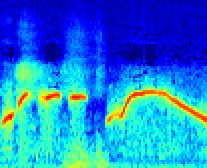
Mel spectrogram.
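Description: A person whistles a short tune: a few held, clear notes with brief breaks, then one long tone that glides upward and slowly falls away, fairly loud and alone.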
